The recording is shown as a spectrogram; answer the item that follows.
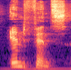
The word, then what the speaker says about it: Enfys: Enfys Nest. And That's the other supposed villain in the movie. Now it's spelled a different way, but it is pronounced Infant's Nest.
